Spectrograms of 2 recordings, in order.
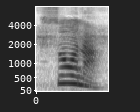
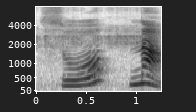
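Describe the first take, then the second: First: Said in the usual way. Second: सोना very slowly, split as सो, ना; सो... ना, joined slowly for learners; syllable by syllable. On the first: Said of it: "तो ये दो अक्षर वाले शब्द". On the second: Shown as a demonstration. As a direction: sound out सोना in two separated, drawn-out syllables. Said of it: "शब्दों को हमने किस तरह से जोड़ा है".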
